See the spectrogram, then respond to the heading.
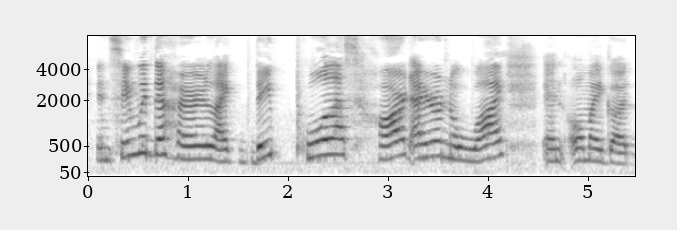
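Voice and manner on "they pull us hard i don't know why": ordinary delivery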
